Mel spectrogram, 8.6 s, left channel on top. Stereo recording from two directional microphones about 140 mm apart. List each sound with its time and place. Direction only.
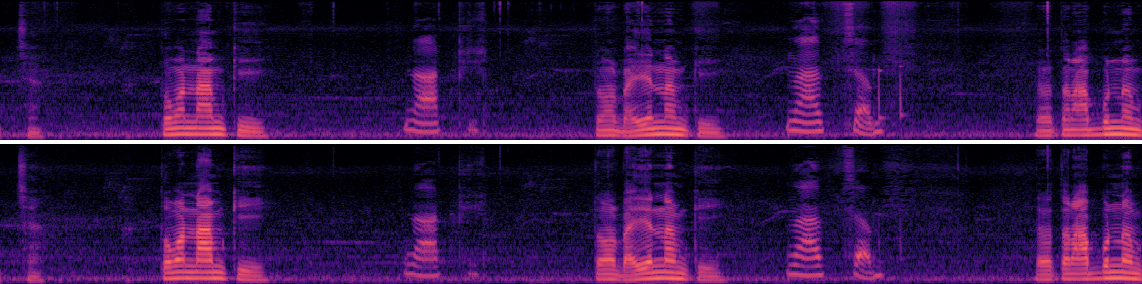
1.2 s speech: 65° right (ahead or behind)
3.1 s a child's voice: 25° right (ahead or behind)
4.5 s speech: 60° right (ahead or behind)
5.9 s a child's voice: 25° right (ahead or behind)
7.7 s speech: 65° right (ahead or behind)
